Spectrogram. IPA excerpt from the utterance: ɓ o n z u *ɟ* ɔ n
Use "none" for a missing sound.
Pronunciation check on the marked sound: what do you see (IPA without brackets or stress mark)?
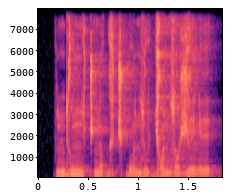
ɟ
